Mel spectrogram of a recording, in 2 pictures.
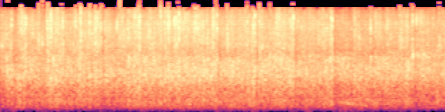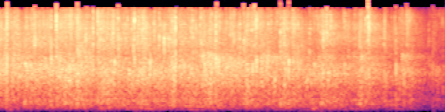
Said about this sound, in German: Wir wünschen euch alles, alles Gute dafür, frohes Schaffen, und der Applaus, der gehört jetzt euch zwar. Danke euch.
